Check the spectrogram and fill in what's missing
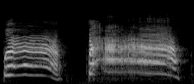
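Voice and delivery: high, loud frightened bleats; crying out. Acted. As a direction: bleat for help as loud as you can. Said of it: "And Oscar cried out".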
